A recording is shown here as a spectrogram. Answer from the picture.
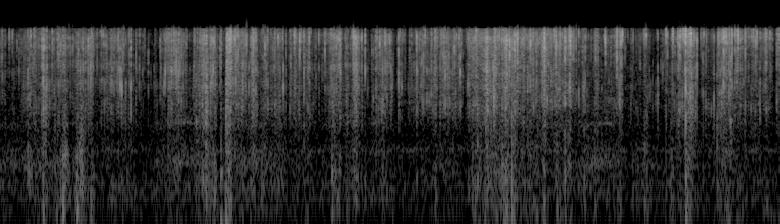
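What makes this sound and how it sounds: Fingertips press and pop the large air bubbles of a clear plastic bubble wrap sheet while crinkling it. Dense, bright crinkling runs throughout, punctuated by sharp, short pops with very little low end.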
